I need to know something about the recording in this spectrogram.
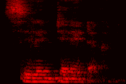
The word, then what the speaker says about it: Coelenterata: Phylum सिलेंटेरेटा। In fact लिखते हैं हम क्वालेंटेरेटा, ओ साइलेंट है, पढ़ते हैं सिलेंटेरेटा।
